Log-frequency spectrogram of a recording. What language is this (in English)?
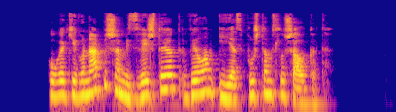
Macedonian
